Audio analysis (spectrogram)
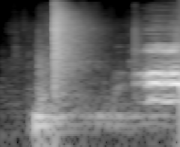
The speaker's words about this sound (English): I slapped him and like clipped him, and he was just like, oh!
